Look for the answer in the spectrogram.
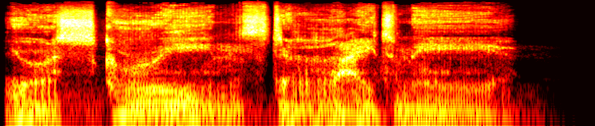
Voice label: Male Dragon Threaten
